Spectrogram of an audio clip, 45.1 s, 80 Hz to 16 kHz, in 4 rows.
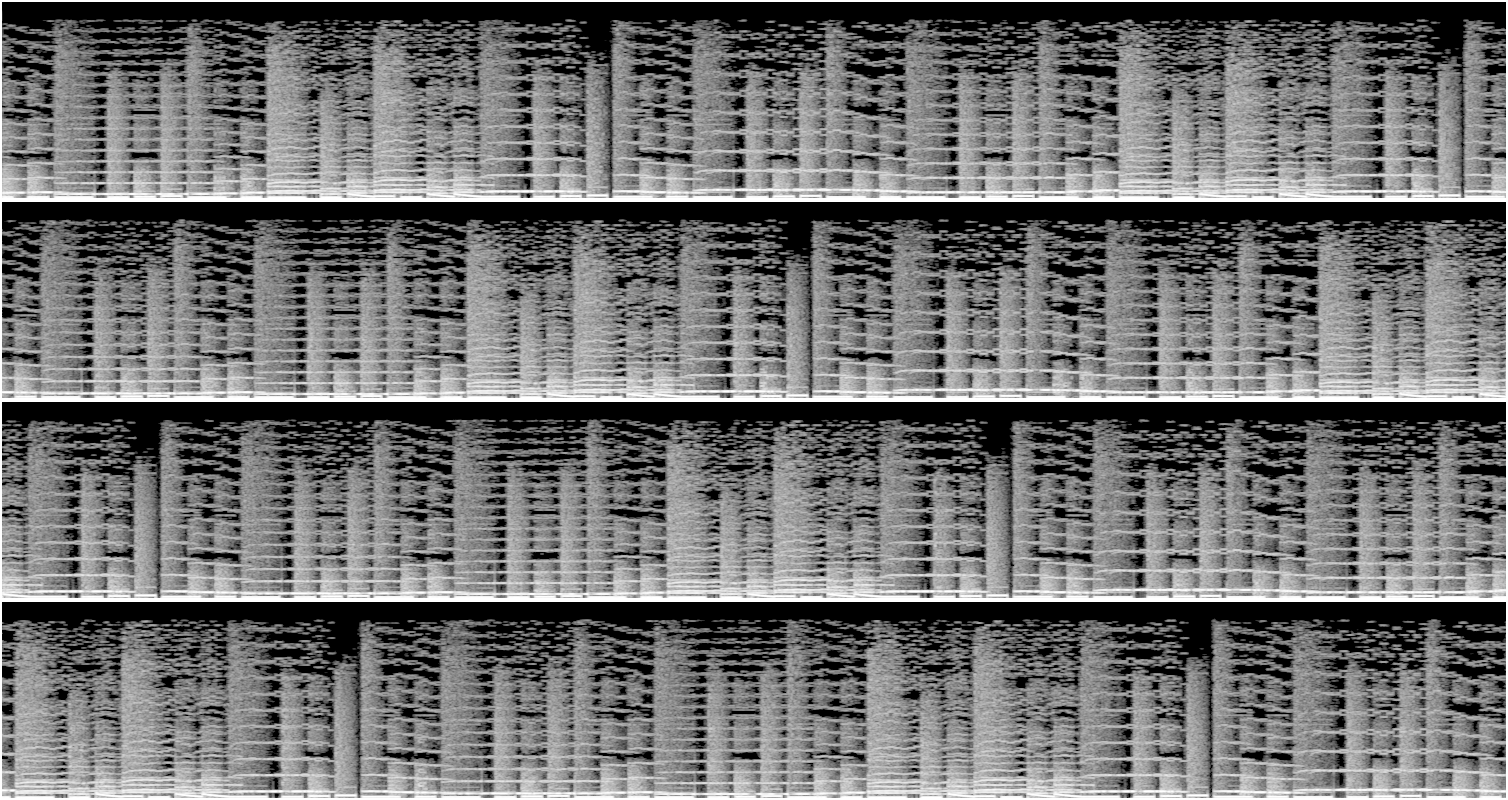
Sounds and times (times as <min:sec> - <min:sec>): Video game music: 0:00.0 - 0:45.1.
